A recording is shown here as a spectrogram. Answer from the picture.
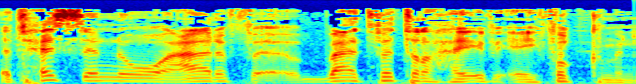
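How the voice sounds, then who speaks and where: Background noise is noticeable here. A man talks with a lively melody. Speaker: radio host. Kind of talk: live radio show chat. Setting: radio studio. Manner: chatty, casual.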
